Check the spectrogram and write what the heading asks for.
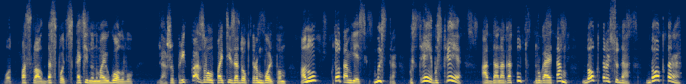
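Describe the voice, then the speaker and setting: An audiobook reader voicing a flustered, blustering elderly general who shouts in alarm and mumbles to himself. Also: mid-range voice, lively intonation, a little fast, dry recording, lo-fi sound, lightly acted. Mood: panicked shouting. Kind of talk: audiobook character reading.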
